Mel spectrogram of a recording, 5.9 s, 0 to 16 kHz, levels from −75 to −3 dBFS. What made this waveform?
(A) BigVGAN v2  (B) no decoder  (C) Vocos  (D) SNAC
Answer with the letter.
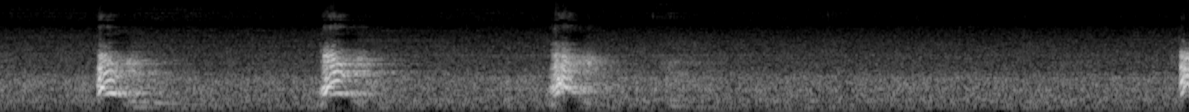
B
